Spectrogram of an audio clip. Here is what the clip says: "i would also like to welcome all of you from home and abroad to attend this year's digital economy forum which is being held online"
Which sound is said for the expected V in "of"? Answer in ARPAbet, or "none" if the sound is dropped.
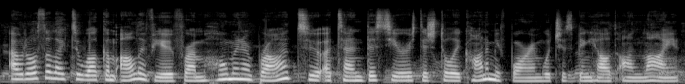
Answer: V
